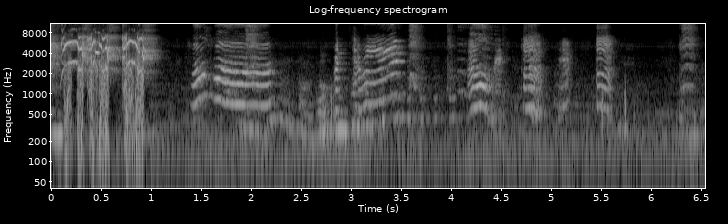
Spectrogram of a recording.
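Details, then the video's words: Pet green ringneck parakeet kept indoors, talking and mimicking speech: clipped chattering syllables and rising-falling harmonic whistles in bursts, with a woman's voice and background music nearby. "My Funny Green Talking Parrot |Parrots Speaking"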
